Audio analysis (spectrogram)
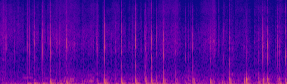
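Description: Fingernails tap rapidly on the lid surface and near the front edge of a closed, hollow backgammon case with a map-print covering. The irregular taps are short, dry clicks, each with a low hollow thump under a bright tick, and each dies away almost at once.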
